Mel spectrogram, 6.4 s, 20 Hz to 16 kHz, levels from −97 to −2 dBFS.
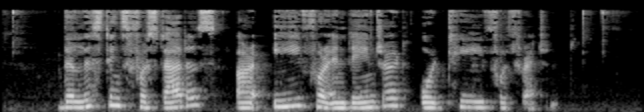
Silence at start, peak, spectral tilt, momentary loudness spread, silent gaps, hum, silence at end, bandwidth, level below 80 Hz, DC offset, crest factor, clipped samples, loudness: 0.1 s; -4 dBFS; -3.5 dB/octave; 12 LU; none; none; 0.35 s; 12 kHz; -64 dBFS; under 0.1%; 20 dB; under 0.1%; -22 LUFS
